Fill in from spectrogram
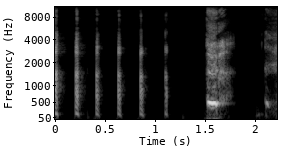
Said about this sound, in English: Ooh. The old creaky door. Classic McCloud sex move.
